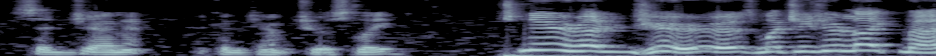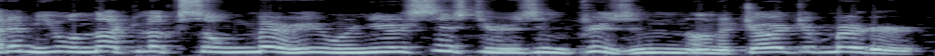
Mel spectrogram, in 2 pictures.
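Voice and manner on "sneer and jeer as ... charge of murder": high, threatening taunt; menacing high villain voice. A narrator's reading. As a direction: threaten the sister coldly. Blackmailer menacing.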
